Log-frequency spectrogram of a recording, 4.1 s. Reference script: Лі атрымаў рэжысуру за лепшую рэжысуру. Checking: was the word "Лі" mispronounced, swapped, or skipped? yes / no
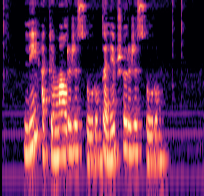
no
